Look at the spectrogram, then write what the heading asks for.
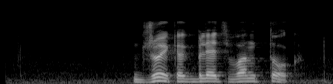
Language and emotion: Russian, angry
